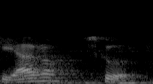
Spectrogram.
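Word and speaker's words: chiaroscuro: say it again and it's not the ch sound becomes a k in italian so it's chiaro school character so uh italian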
